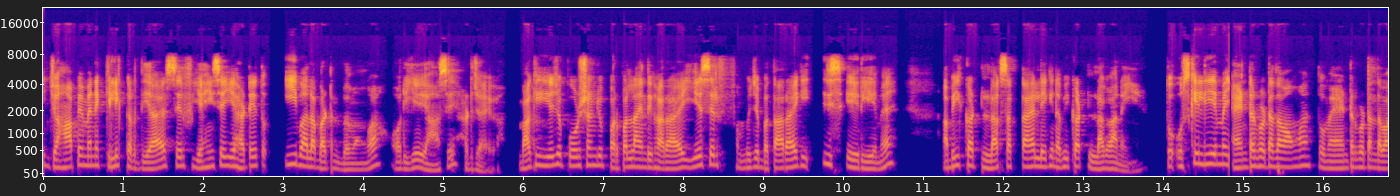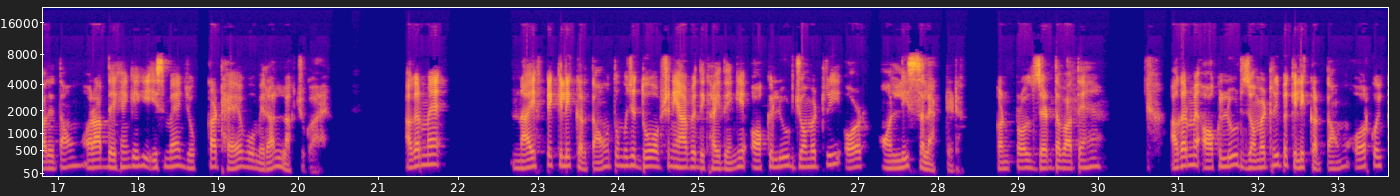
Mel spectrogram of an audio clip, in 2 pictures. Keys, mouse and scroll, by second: 5.8-17.0 middle drag, 17.8-20.5 middle drag, 22.4 click, 29.5 ctrl+z, 31.6 click, 33.0-33.6 drag.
